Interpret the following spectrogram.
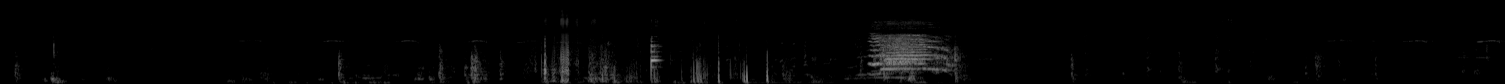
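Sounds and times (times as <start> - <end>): knocks and rustling in pen: 2.3 - 9.8
goat bleating: 7.8 - 9.7.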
